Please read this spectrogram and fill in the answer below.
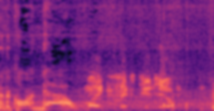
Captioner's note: radio chatter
